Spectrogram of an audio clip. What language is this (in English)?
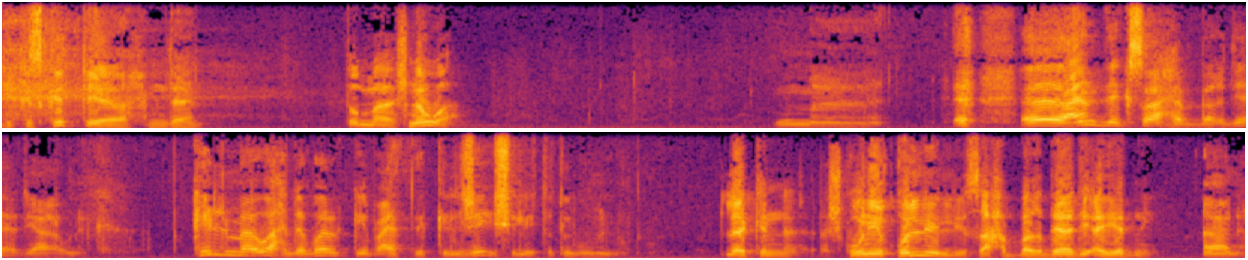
Arabic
